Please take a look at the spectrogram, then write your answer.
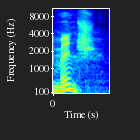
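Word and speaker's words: Moench: But I see these dollar books at the comic shop in Oswego, New York, and they were the original Bill Sienkiewicz, Doug Miach. Your prices and participation may vary on the pronunciation of that name, ladies and gentlemen. – Could be Minch. – That too. Probably that's the correct one.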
